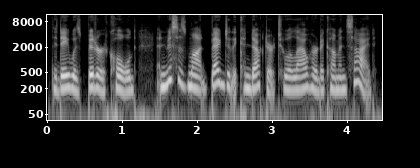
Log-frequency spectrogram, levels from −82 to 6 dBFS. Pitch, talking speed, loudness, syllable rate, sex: 210 Hz, 230 wpm, -18 LUFS, 6.0 syllables/s, female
